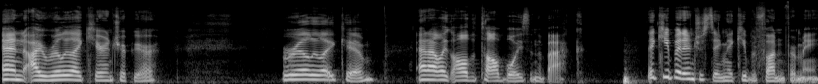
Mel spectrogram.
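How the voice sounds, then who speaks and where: Speaking with an American accent at a medium pitch, a woman moves at a fairly quick pace with lively intonation, an animated tone and long, frequent pauses, captured in a dry, close sound with no echo on a very clean recording with a silent background. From United States. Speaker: amateur football podcast host. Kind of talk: casual chat.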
